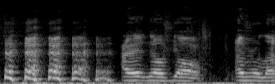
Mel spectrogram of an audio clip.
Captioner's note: Thomas laughs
